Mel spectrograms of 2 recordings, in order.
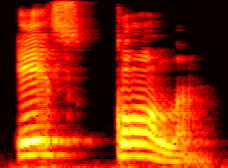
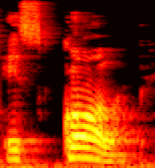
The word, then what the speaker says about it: escola: Escola. Ó, o có aqui vai ser a sílaba mais forte. Escola.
